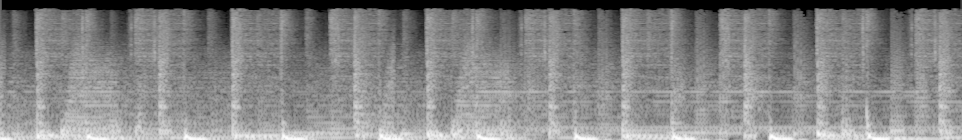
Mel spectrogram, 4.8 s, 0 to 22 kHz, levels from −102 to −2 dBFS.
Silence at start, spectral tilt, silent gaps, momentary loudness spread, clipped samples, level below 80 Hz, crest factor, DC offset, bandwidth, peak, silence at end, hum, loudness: 0 s; -5.5 dB/octave; none; 3 LU; under 0.1%; -14 dBFS; 12 dB; under 0.1%; 17 kHz; 0 dBFS; 0 s; none; -15 LUFS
